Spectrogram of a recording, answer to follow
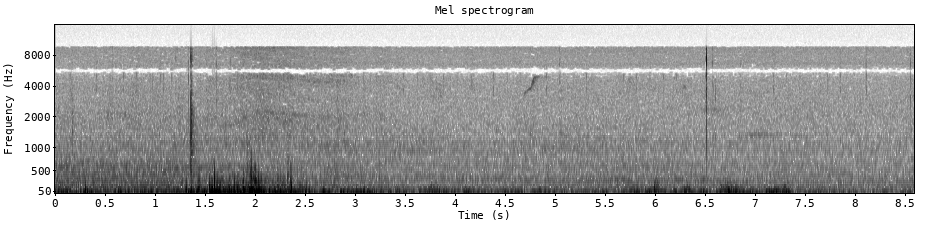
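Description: Low rumbling buffets on the camera's microphone, loudest about a second and a half in and weaker again near the end, with two sharp clicks.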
